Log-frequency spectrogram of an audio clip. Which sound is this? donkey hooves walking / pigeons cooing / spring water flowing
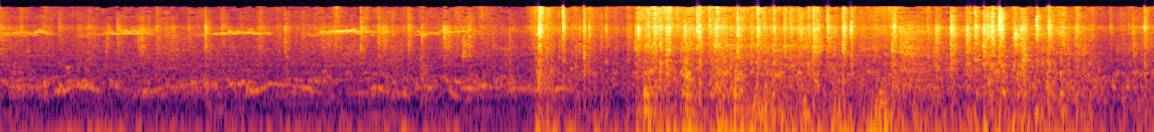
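pigeons cooing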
